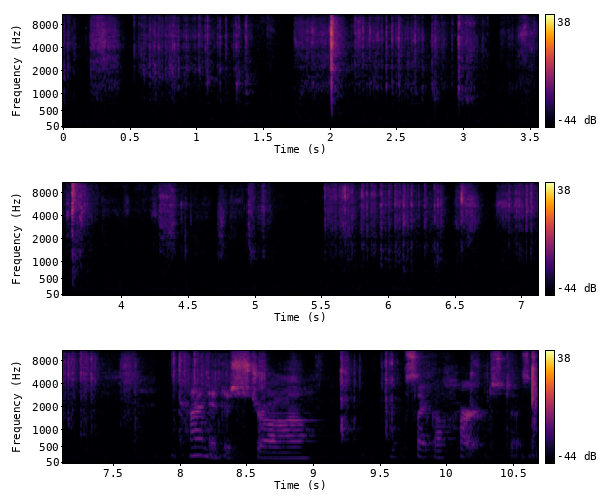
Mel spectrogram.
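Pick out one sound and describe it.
Small scissors snip through paper.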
